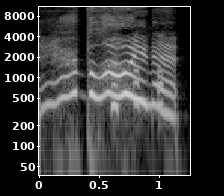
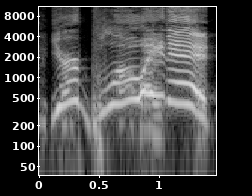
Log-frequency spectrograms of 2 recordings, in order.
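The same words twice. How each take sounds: First: Retold yell. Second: Loud, slow shout of frustration; shouted scolding at a movie character; yelling at the TV. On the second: Retold or imitated. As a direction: yell it at the screen like she's blowing it. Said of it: "I actually said out loud".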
